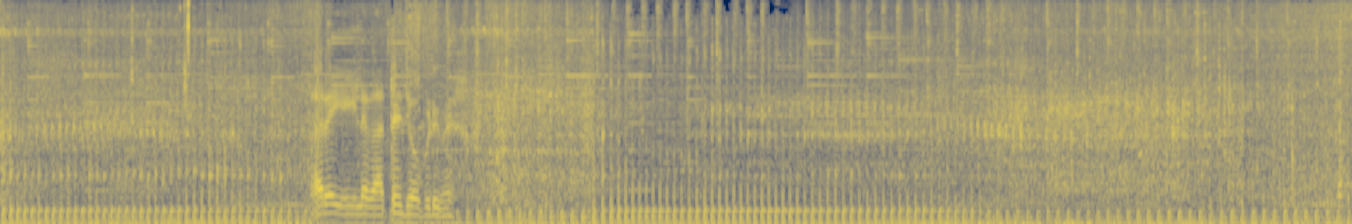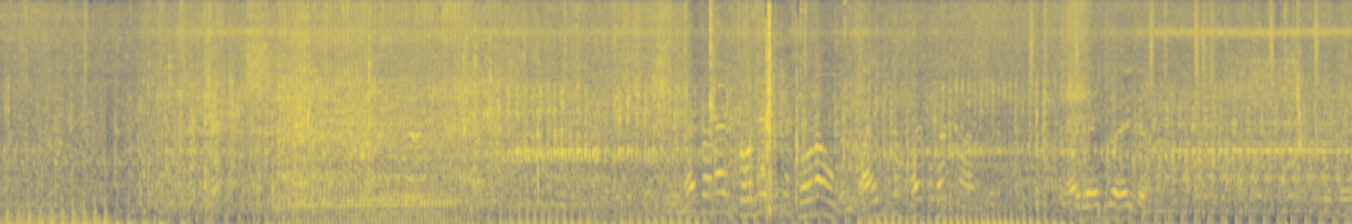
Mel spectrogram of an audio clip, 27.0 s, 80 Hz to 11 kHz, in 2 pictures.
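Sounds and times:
motorcycle engine idling: 0:00.0 - 0:27.0
voices: 0:03.0 - 0:05.2, 0:16.4 - 0:27.0.

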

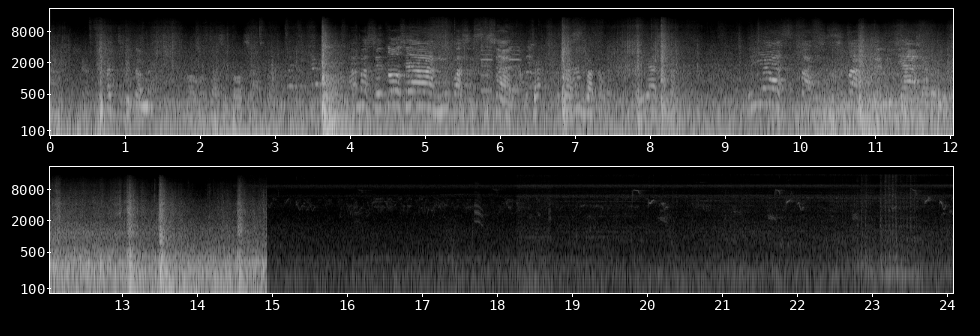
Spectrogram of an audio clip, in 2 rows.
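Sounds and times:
truck cab road noise: 0:00.0 - 0:15.0
faint birds chirping: 0:14.9 - 0:24.0.

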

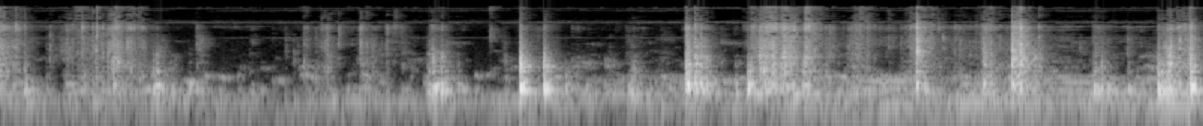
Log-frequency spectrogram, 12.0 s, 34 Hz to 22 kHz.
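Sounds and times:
plastic scraping and rustling: 0:00.0 - 0:02.1, 0:02.9 - 0:04.7, 0:06.9 - 0:12.0.

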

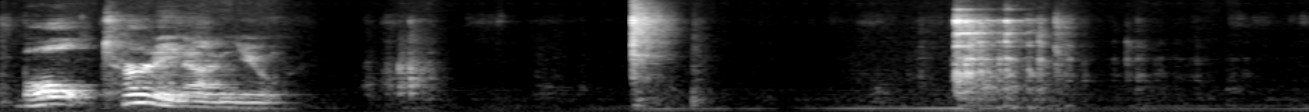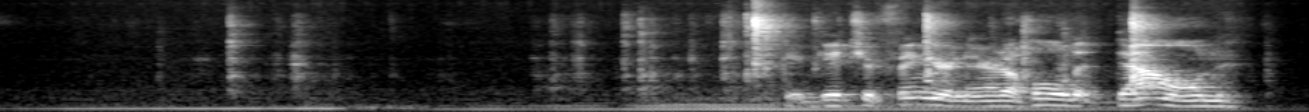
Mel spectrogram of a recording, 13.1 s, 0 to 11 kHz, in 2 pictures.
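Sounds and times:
faint low hum: 0:03.6 - 0:13.0
bolts clicking and tapping: 0:07.2 - 0:13.0.

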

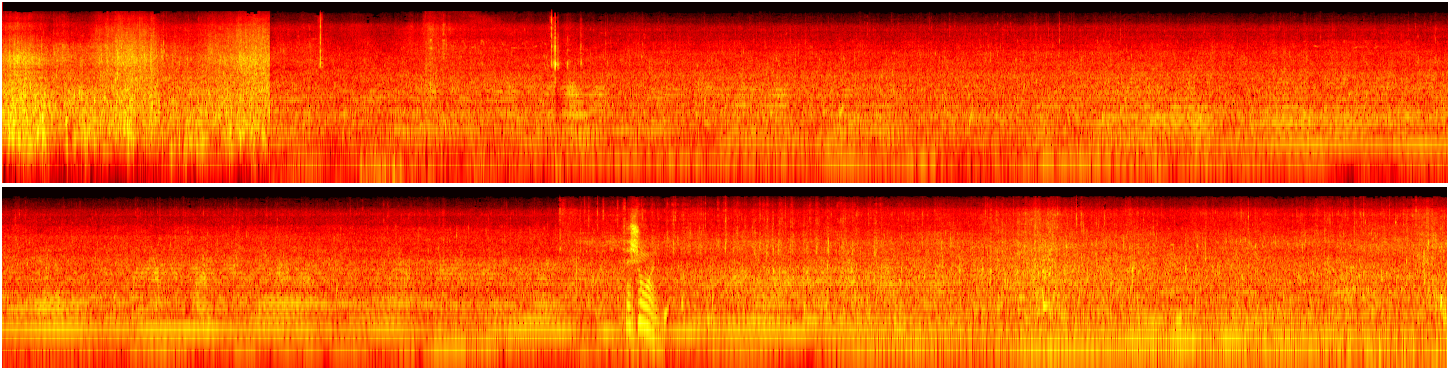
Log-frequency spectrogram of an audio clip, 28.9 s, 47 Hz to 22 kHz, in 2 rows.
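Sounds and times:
low hum: 0:02.6 - 0:28.9
creek water rushing: 0:18.5 - 0:28.9.

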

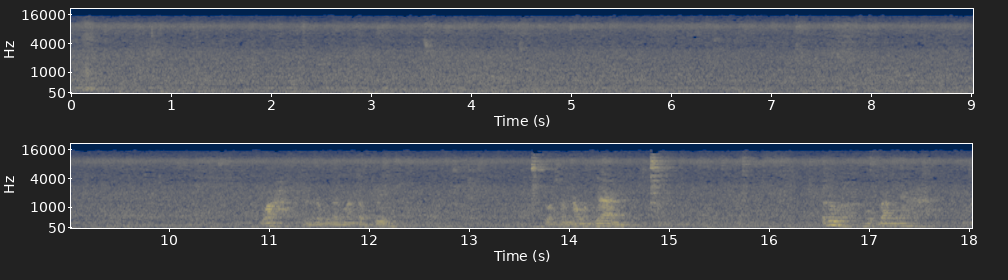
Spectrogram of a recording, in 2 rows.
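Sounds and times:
steady rain falling: 0:00.0 - 0:18.0
cutlery clinking on plates: 0:14.8 - 0:15.1.

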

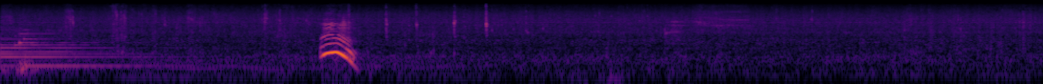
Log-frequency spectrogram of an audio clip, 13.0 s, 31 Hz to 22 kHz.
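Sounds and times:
background hiss: 0:00.0 - 0:05.4.

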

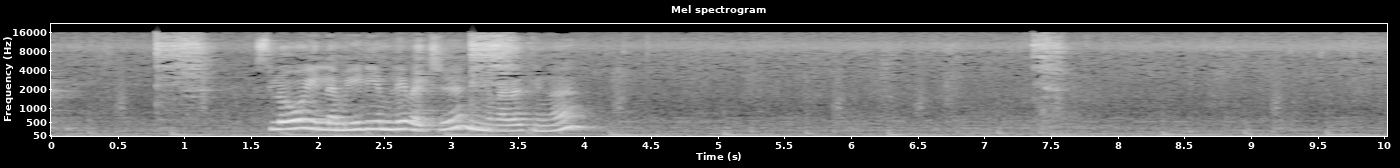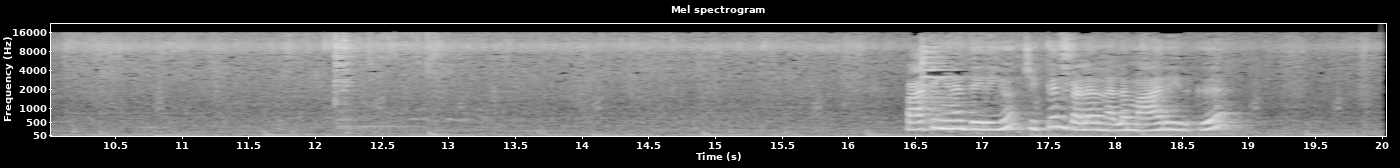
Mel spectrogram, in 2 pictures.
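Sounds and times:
metal spatula scraping pan: 0:00.0 - 0:01.4, 0:02.7 - 0:03.8, 0:07.4 - 0:07.8, 0:12.1 - 0:12.7, 0:16.5 - 0:18.1
chicken sizzling in oil: 0:00.0 - 0:20.0.

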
